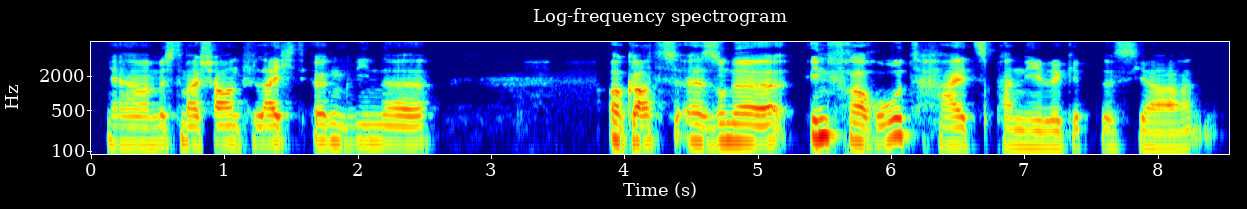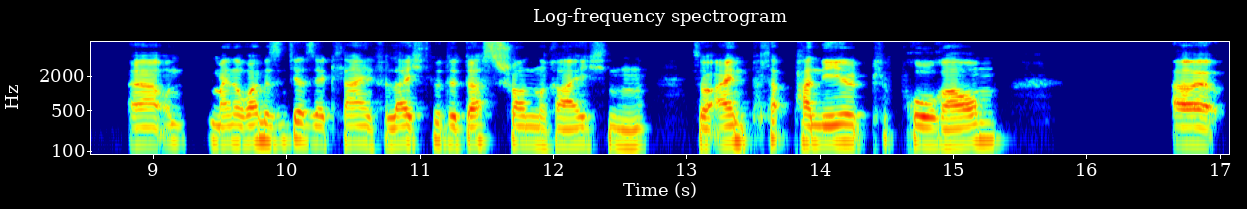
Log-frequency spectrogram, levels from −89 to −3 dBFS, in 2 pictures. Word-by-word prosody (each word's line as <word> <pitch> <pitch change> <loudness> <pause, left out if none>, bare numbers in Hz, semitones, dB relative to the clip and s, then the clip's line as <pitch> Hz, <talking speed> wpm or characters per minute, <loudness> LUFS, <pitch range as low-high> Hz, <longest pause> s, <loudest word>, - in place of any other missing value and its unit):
Ja, 135 0 -3
man 130 0 -3
müsste 140 0 -5
mal 135 -1 +2
schauen, 140 0 +1
vielleicht 140 0 0
irgendwie 145 -1 -4
'ne 140 -1 -1 1.3
oh - - +5
Gott, 140 -1 +2
äh, 150 -2 -1
so 145 +3 -1
'ne 150 -2 +4
Infrarotheizpaneele 135 - 0
gibt 130 +4 -12
es 120 -1 -9
ja, 105 0 -3 0.5
äh, 130 0 +2
und 145 0 -10 0.2
meine 140 -1 -1
Räume 145 +2 +1
sind 145 +2 -12
ja 160 - +1
sehr 140 -1 -3
klein, 140 -2 -2
vielleicht 135 +2 -1
würde 140 -4 -2
das 135 +3 0
schon 135 -2 -1
reichen, 125 0 -3 0.3
so 130 -1 +1
ein 140 +2 +4
Pla - - -5
Panel 140 +1 +2
p 140 - -18
pro 135 -2 +3
Raum. 135 +6 +2 1.3
Äh 135 0 +7
135 Hz, 135 wpm, -25 LUFS, 130-145 Hz, 1.3 s, Äh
